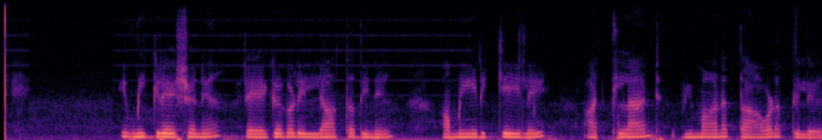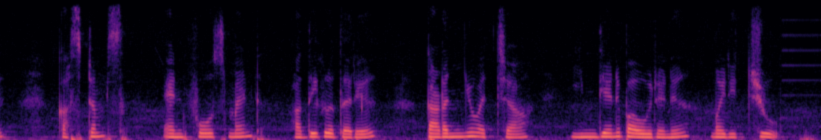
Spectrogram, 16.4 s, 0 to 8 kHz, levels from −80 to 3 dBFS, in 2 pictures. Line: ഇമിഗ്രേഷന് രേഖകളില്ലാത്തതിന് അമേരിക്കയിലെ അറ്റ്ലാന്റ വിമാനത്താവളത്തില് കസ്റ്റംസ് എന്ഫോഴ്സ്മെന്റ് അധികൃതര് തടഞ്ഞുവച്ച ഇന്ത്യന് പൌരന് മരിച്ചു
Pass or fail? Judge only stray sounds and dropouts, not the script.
pass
